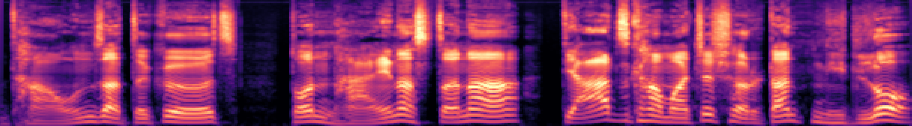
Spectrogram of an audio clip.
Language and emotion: Goan Konkani, disgusted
